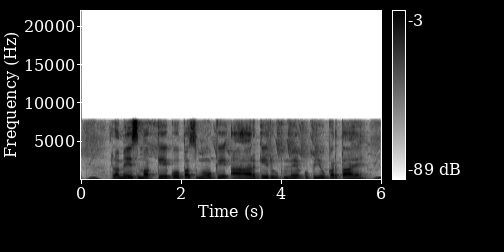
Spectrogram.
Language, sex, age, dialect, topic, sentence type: Hindi, female, 18-24, Kanauji Braj Bhasha, agriculture, statement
